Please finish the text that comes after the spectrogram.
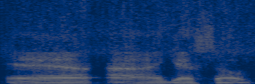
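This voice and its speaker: A man's voice: sits low, fairly even intonation, extremely slow, a bit bright, exaggerated voice. A man acting a homespun, bashful middle-aged American husband in a 1930s radio drama, hesitant and folksy. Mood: sheepish. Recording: hissy, crackling 1930s radio recording.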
